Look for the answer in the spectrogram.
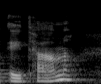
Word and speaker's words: Eitam: Eitam. His last name is spelled E-I-T-A-M.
